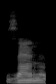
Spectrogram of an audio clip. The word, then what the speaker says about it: Zen: Zen is the Japanese pronunciation of Chan.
